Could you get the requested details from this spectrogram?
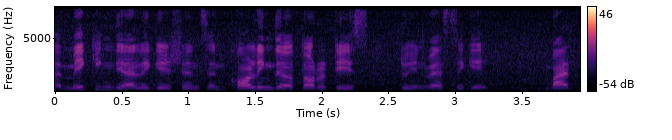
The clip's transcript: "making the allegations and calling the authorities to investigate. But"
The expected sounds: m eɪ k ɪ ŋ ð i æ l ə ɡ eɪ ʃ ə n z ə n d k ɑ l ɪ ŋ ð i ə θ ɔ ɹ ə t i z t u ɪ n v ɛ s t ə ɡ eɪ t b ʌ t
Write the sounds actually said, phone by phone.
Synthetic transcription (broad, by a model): m eɪ k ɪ ŋ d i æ l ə ɡ eɪ ʃ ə n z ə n k ɑ l ɪ ŋ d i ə t ɔ ɹ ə t i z t u ɪ n v ɛ s t ə ɡ eɪ t b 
